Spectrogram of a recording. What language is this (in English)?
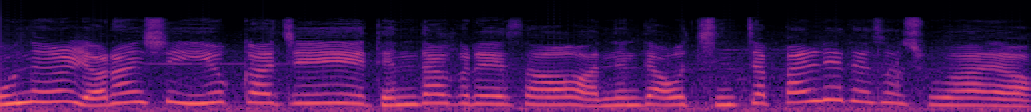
Korean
